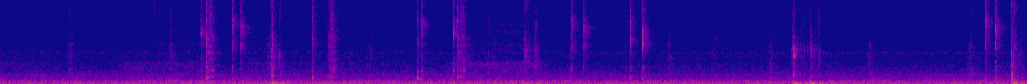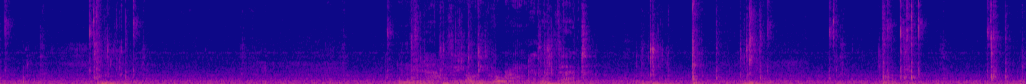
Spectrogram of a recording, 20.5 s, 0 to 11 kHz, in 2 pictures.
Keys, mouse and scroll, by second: 2.3 click, 2.7 Tab, 4.2 middle click, 5.3 ctrl+r, 7.9 g, 10.1 Tab, 10.3 middle click, 11.4 alt+a, 11.6 middle click, 15.2 ctrl+z, 17.2 Tab, 17.5 scroll down 2, 17.8 alt+a, 17.9 middle click, 18.7-19.1 scroll down 3, 19.1 shift+middle click, 19.5 middle click, 20.4 scroll up 1.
